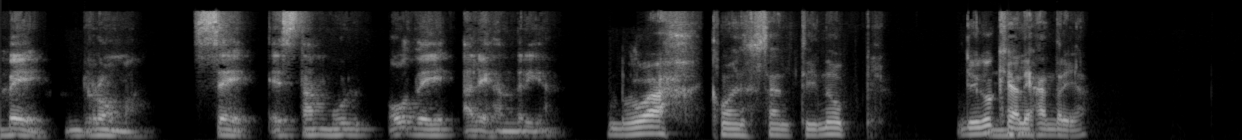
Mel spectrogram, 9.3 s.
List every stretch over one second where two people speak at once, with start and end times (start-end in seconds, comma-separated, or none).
none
